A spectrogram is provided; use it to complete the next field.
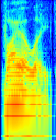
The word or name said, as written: violate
